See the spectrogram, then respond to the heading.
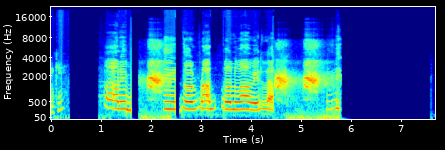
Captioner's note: crow’s sound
